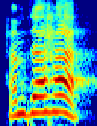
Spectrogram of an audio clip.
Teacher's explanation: Hamza ha, sound produced from the deepest of the throat.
